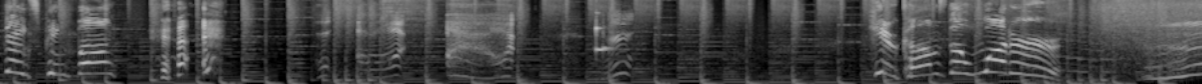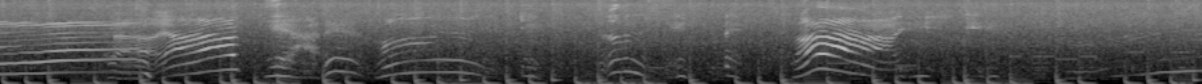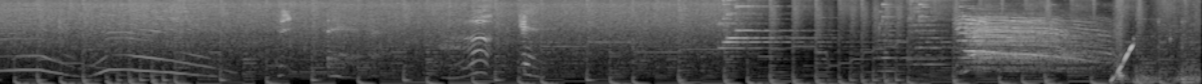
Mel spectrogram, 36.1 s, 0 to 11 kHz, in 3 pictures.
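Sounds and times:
children's music with steady beat: 0.0 - 36.0
hissing water spray effect: 10.1 - 36.0.

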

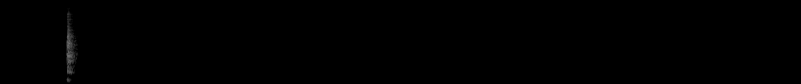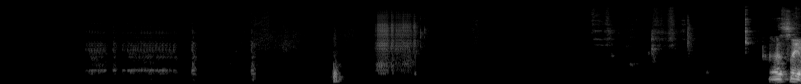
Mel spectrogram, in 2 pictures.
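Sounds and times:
faint creaks and rustles: 8.8 - 12.9.

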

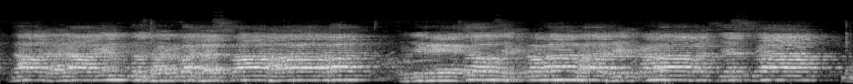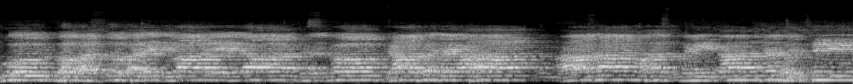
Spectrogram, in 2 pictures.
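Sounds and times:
mantras chanted: 0.0 - 17.0.

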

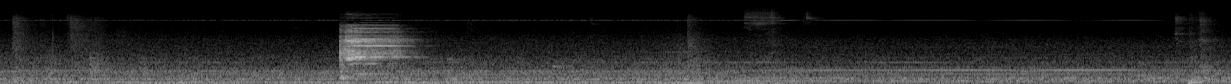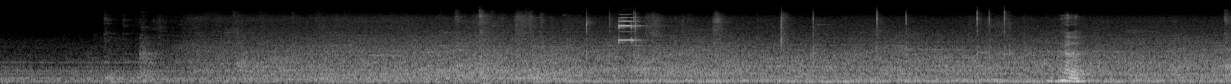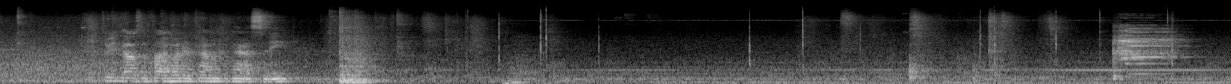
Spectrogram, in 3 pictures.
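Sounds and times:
elevator hum: 0.0 - 36.9
elevator chime: 3.4 - 4.5, 7.8 - 11.9, 18.0 - 20.0, 30.4 - 36.9
short high beep: 18.5 - 18.8.

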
